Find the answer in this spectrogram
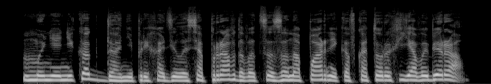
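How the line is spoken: Growled. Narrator (Russian): прорычал

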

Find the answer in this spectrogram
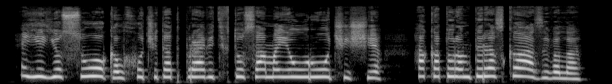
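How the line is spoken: Sighing. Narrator (Russian): вздохнула Шушана

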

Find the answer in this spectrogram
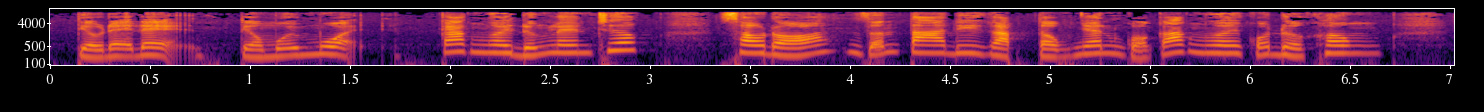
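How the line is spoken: Soft hesitant smiling. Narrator (Vietnamese): Lòng nàng nhất thời mềm nhũn, hơi do dự, sau đó mỉm cười nói

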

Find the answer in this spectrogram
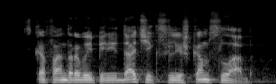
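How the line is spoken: Grumbled. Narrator (Russian): проворчал Глинич

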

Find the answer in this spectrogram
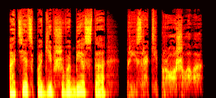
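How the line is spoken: Quiet whisper. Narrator (Russian): тихо прошептал Матвей

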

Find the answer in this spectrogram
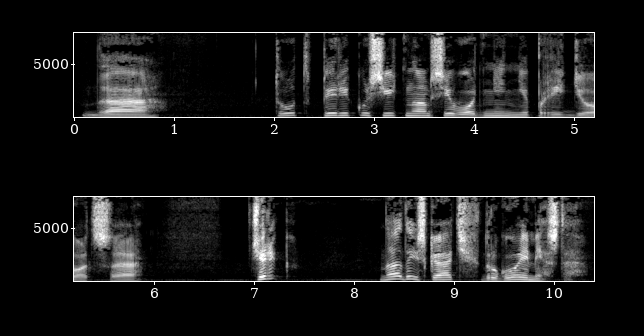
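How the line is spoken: Sad sighing. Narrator (Russian): Гоша вздохнул и грустно сказал

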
